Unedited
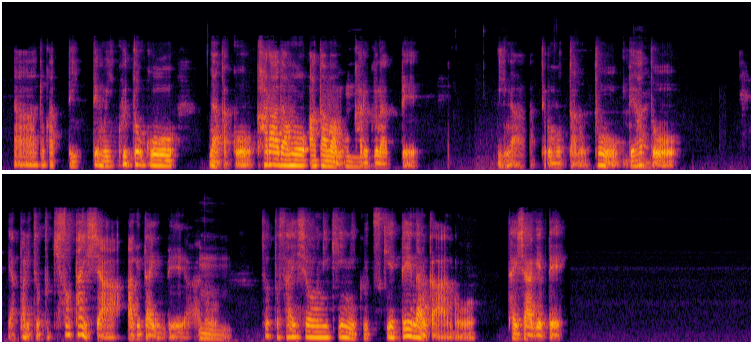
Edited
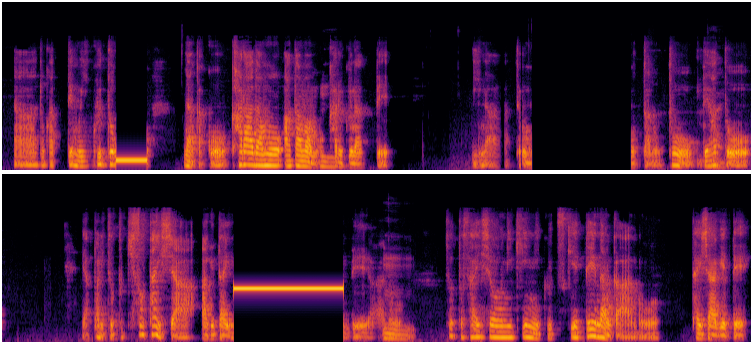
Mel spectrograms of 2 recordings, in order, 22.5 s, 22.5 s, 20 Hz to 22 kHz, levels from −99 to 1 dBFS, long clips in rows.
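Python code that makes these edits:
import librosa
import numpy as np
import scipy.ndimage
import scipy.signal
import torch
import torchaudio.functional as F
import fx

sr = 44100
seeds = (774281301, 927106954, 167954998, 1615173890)

y = fx.edit(x, sr, fx.cut(start_s=0.87, length_s=0.38),
    fx.bleep(start_s=2.08, length_s=0.47, hz=257.0, db=-13.5),
    fx.fade_in_from(start_s=6.15, length_s=1.59, curve='qua', floor_db=-19.5),
    fx.insert_silence(at_s=8.32, length_s=1.49),
    fx.insert_tone(at_s=13.59, length_s=1.65, hz=1350.0, db=-9.5), tone=tone)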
